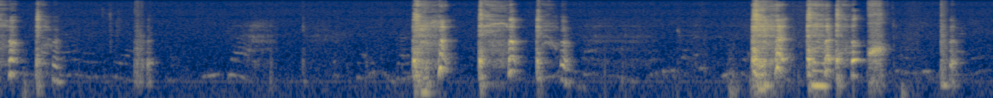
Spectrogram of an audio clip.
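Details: Cleansing-healing coughing technique demo: after guided counted breathing and a deep breath in, deliberate coughing bouts with throat clearing between; voluntary airway-clearance cough.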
